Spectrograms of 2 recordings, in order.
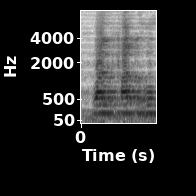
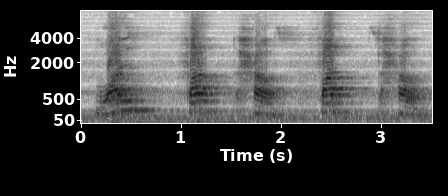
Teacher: ہا کو بریک پڑھنا ہے اور ہا کو کلیئر کرنا ہے۔ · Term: ہا ساکن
